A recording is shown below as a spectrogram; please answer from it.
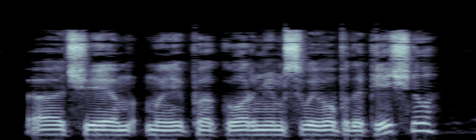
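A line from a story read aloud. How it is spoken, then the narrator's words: Confused question. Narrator (Russian): растерянно спросил Лысый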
